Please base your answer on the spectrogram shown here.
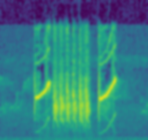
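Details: Cinereous tit (gelatik batu) 'tembakan' variation: a rising thin whistle, then a fast buzzy rattle of about six pulses, closed by another rising whistle, all loud and clean.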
